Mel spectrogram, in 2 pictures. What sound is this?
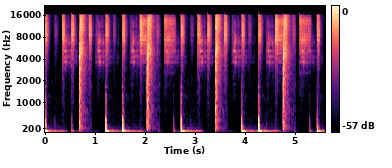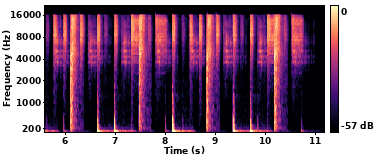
FL Studio beat. Good mind flex joint.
